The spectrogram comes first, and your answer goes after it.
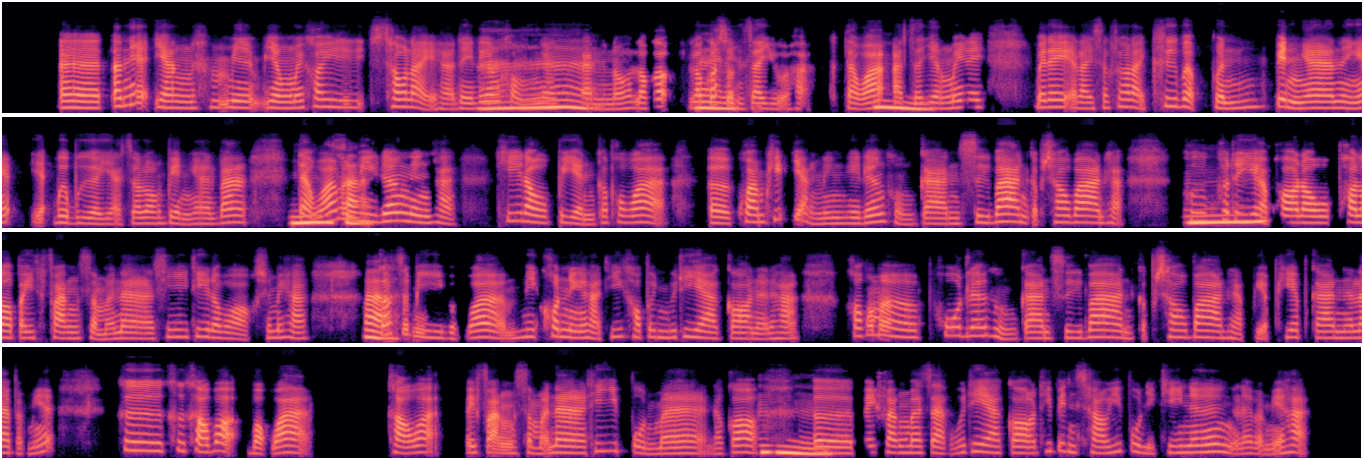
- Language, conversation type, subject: Thai, podcast, เคยมีคนคนหนึ่งที่ทำให้คุณเปลี่ยนมุมมองหรือความคิดไปไหม?
- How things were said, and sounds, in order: none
